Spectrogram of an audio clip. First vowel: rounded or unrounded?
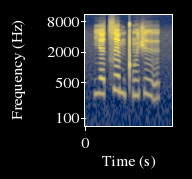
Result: unrounded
